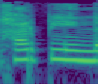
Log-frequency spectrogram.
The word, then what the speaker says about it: 哈尔滨: Название города Харпин на китайском языке звучит почти так же, как на русском. Оно состоит из трех иероглифов «Харпин». Первый иероглиф «ха» произносится в первом тоне.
